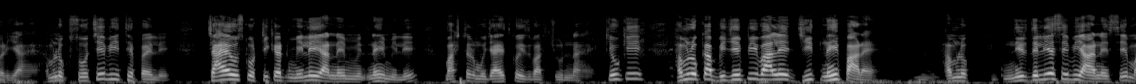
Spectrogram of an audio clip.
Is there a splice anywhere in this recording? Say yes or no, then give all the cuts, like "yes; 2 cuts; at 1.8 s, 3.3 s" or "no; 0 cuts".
no; 0 cuts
